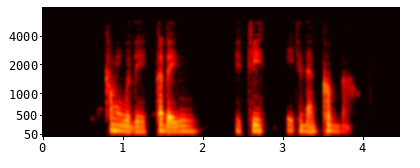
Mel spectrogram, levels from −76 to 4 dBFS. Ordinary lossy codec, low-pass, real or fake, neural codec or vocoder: MP3, 24 kbps; 7.2 kHz; fake; codec, 16 kHz, 0.5 kbps, X-Codec, HuBERT features, trained on general audio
